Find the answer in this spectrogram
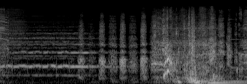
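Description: Background music with a cartoon pug's quick panting, and two short rising whines near the end.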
